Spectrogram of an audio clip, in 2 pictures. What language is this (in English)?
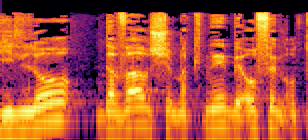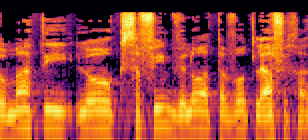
Hebrew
